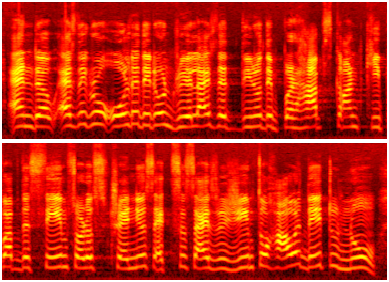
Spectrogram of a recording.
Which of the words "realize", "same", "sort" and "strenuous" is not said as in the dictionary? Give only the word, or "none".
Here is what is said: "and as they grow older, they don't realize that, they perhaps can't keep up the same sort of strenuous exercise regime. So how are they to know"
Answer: none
